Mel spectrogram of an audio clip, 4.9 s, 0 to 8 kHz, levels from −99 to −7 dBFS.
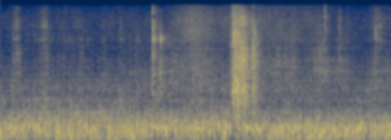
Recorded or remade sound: remade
